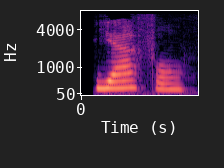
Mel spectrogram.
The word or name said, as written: yaffle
